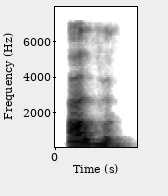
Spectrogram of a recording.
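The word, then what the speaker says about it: אב: Le mot père qui a une racine de deux lettres, le Aleph et le Bet, qui se prononce Av, les deux ensemble, commence par un Aleph.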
